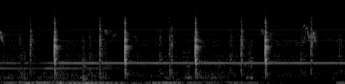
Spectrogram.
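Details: Opel Astra J 1.7 CDTI bought from a dealer a week earlier. Sharp, light ticks at roughly 86 a minute over a quiet idle; clicking source unclear.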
